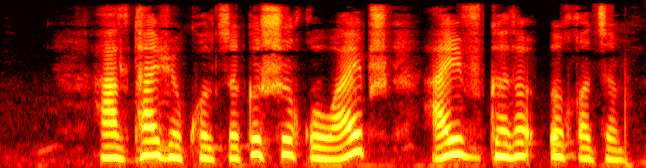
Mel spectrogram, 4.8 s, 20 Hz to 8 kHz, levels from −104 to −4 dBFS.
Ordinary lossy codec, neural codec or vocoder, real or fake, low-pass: AAC, 48 kbps; none; real; 7.2 kHz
